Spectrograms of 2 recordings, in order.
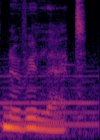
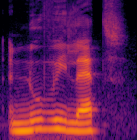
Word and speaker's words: Neuvillette: with due reverence, we have the absolutely just and honorable Chief Justice Neuvillette. Oh, okay, I have to remember this pronunciation. Neuvillette. Neuvillette.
